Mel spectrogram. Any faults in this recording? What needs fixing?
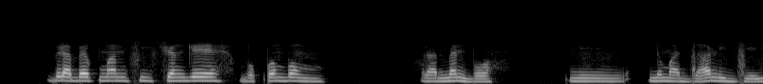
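Aliasing runs through the whole speech clip. Content that sat above 3 kHz has been folded back down below that point as gritty, unrelated tones, so sibilants sound metallic and the spectrum is packed right up to a hard edge at 3 kHz. The fold point suggests a downsample from 48 kHz to 6 kHz with no anti-alias filter, and the folded energy sits roughly 30 dB below the speech. To prevent this, low-pass filter below the new half-rate before reducing the sample rate, or use a proper resampler.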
